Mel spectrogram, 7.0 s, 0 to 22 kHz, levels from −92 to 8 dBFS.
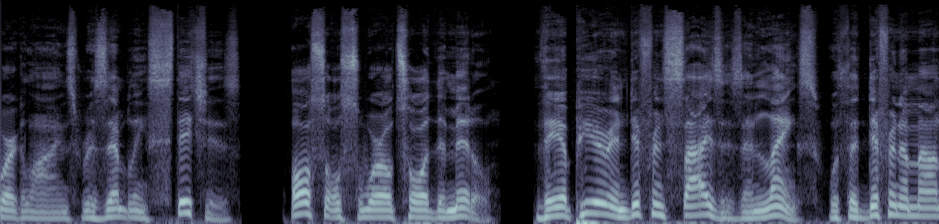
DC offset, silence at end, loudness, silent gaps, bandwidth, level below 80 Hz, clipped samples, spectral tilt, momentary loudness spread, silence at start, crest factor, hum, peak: under 0.1%; 0 s; -26 LUFS; 1.80-2.12 s, 3.75-4.00 s; 19.5 kHz; -46 dBFS; under 0.1%; -5 dB/octave; 10 LU; 0 s; 14 dB; none; -12 dBFS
